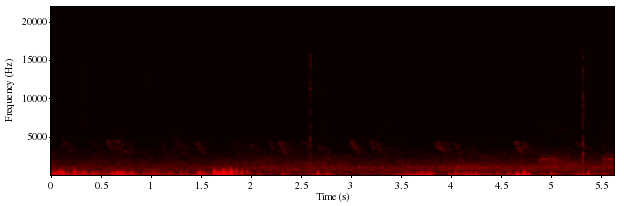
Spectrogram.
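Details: A mute swan in Tivoli Landscape Park, Ljubljana, on 2 April 2024, gives hoarse, snorting grunts in short irregular bursts, while faint thin whistles of small birds sound in the background.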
